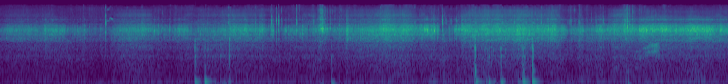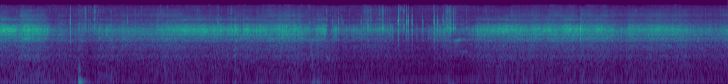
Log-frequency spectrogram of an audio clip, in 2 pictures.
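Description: Mountain bike riding fast down a dirt trail, heard from a helmet camera: a steady high rush of tyre and wind noise, broken by several heavy thumps as the bike hits bumps and jump landings, the biggest around three seconds in and again around seven to eight seconds in.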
